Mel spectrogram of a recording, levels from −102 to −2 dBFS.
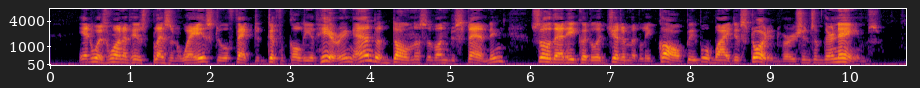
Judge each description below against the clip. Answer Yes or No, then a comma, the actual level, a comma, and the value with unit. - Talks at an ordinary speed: Yes, average, 175 wpm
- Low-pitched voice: No, medium, 170 Hz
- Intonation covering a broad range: Yes, wide, 6.6 semitones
